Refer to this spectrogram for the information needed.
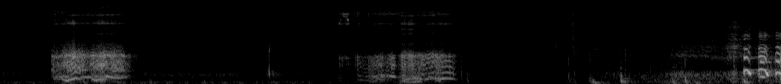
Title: Baby pretend sleeping and snoring | baby funny videos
